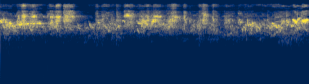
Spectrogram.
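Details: Group of canaries singing while splashing in a summer bath: dense, continuous high twittering and chirping with overlapping trills from several birds, no pauses.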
